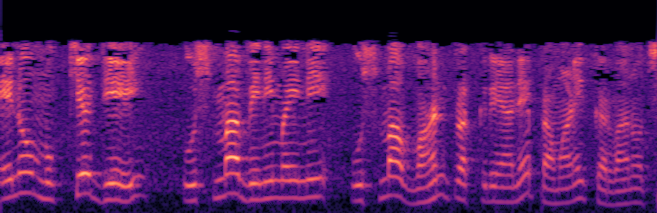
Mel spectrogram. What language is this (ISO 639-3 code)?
guj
